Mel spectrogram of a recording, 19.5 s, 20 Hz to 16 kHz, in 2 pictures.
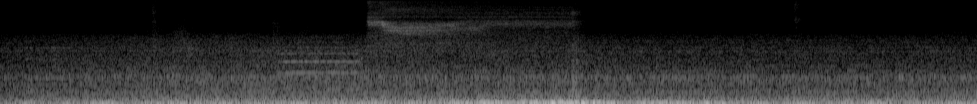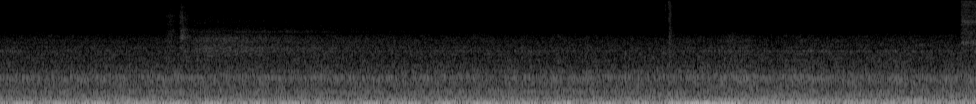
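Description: Recorded inside a JR Kyushu KiHa 125 diesel railcar: its Niigata DMF13HZ diesel engine is running at a standstill. A short beep comes about three seconds in, then a loud hiss of released compressed air, and a shorter hiss around twelve seconds in as the railcar gets under way.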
